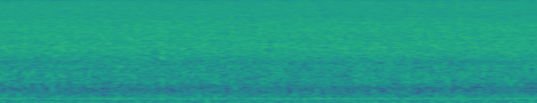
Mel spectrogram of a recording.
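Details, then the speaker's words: Home AC unit on a slab house: only the fan's steady whoosh and faint hum, no compressor drone; capacitor first suspected, chipmunks nesting in the compressor housing had damaged its wires. "I think the capacitor might be dead because it's compressor's not running the Fan's running but the compressor's not running"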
